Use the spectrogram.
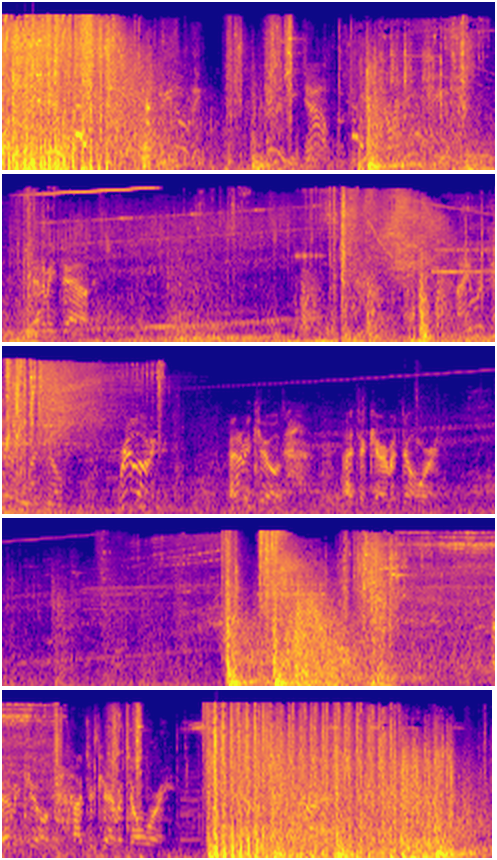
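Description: Enemy gunfire in a shooter video game rattles in loud automatic bursts and scattered shots, with mechanical clanks and sliding sounds between volleys and heavier fire near the end.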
